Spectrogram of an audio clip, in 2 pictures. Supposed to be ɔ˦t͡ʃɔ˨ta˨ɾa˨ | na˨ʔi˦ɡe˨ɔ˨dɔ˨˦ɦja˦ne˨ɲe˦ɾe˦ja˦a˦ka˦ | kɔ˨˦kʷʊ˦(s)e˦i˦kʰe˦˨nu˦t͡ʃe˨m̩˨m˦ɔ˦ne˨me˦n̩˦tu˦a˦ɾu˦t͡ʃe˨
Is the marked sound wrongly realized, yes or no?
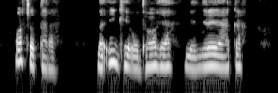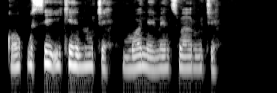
no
